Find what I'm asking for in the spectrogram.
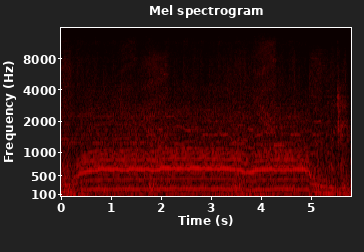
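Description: Upgraded car engine in the Hill Climb Racing 2 mobile game, driving after a triple engine upgrade: a steady, loud synthetic engine drone holds a constant pitch with a slight dip, then drops off abruptly near the end.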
